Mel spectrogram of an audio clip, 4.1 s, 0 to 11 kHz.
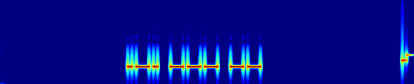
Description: Morse code, heard as a keyed tone, about 28 wpm, 700 Hz. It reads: ROM
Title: Top Three Letter Combinations in Words 28wpm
